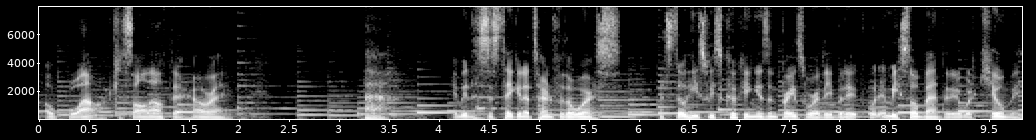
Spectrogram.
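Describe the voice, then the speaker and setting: A man's voice: sits low, normal speed. A man reading a visual novel aloud in a casual, slangy, amused way, swearing and reacting off the cuff. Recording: music behind the voice.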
